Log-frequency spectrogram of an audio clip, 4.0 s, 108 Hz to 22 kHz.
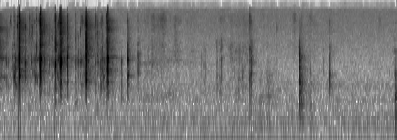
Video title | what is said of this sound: Ep. 990 WRMK It Factor Paper Collection | you shake it up you can hear the ball bearing in it to make sure it's shook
